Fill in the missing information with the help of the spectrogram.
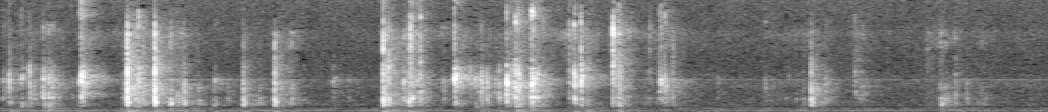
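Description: Both hands type rapidly on a full-size black plastic membrane keyboard with RGB backlight resting on a desk, fingertips pressing and tapping the keys. Bursts of soft, muffled clicks with bright edges come in quick irregular runs that thin out toward the end, over a faint steady low hum.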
